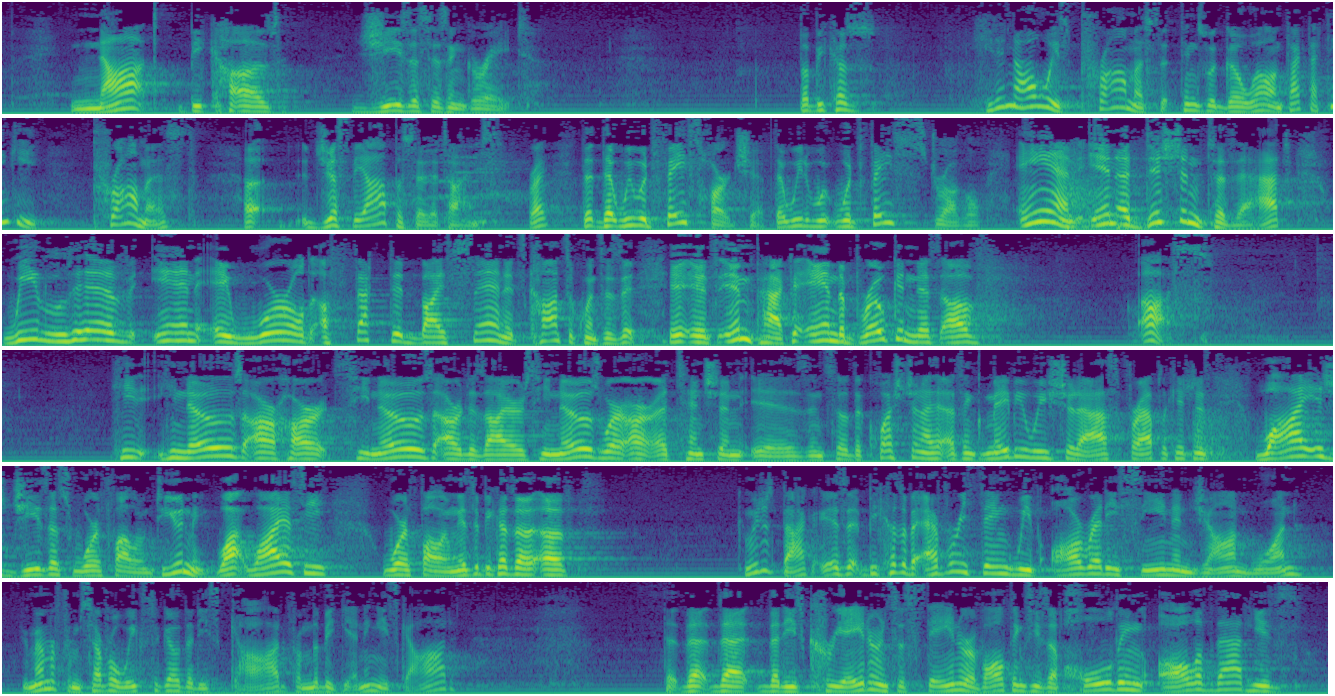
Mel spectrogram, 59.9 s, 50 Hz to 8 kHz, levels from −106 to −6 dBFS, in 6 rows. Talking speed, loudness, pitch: 160 wpm, -26 LUFS, 140 Hz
